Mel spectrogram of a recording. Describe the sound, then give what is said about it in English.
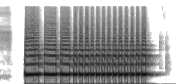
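A shofar sounds alone, loud and brassy: three short wavering blasts (shevarim) flow straight into a rapid run of about nine staccato bursts (teruah), all in one unbroken breath with no breath taken in between. “So, Neshima Achas is going to sound like this.”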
